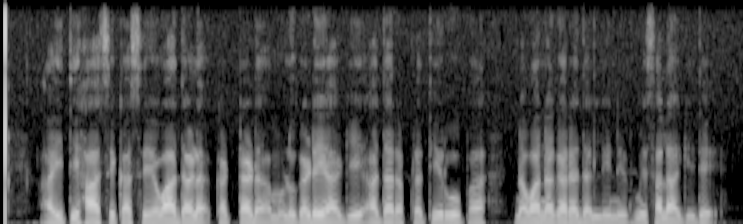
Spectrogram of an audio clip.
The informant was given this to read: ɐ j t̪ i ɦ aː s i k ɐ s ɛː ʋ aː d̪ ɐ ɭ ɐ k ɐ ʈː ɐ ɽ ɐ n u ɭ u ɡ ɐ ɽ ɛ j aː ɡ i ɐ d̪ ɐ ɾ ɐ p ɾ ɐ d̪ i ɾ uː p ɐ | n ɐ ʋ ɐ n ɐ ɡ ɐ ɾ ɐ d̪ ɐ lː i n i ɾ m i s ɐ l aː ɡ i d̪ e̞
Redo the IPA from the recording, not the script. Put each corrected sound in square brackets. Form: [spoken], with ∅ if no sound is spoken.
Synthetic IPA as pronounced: ɐ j t̪ i ɦ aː s i k ɐ s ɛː ʋ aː d̪ ɐ ɭ ɐ k ɐ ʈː ɐ ɽ ɐ [m] u ɭ u ɡ ɐ ɽ ɛ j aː ɡ i ɐ d̪ ɐ ɾ ɐ p ɾ ɐ [t̪] i ɾ uː p ɐ | n ɐ ʋ ɐ n ɐ ɡ ɐ ɾ ɐ d̪ ɐ lː i n i ɾ m i s ɐ l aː ɡ i d̪ e̞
